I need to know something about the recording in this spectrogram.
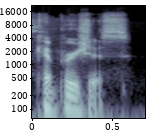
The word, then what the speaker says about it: capricious: Capricious. 3 syllables. Stress on the second.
